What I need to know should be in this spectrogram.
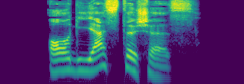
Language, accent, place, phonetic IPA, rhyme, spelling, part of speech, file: German, Germany, Berlin, [ɔʁˈɡi̯astɪʃəs], -astɪʃəs, orgiastisches, adjective, De-orgiastisches.ogg
- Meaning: strong/mixed nominative/accusative neuter singular of orgiastisch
